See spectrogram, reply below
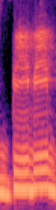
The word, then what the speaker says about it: Bibi: That's why it's Bibi, B-I-B-I.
